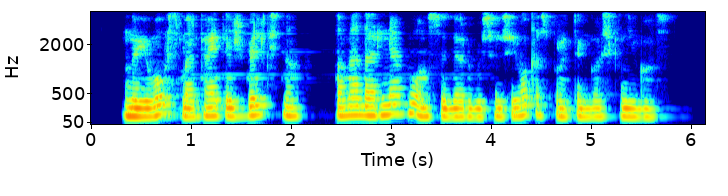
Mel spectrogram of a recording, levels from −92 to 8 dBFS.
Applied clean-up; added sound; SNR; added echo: neural mask model DeepFilterNet 3.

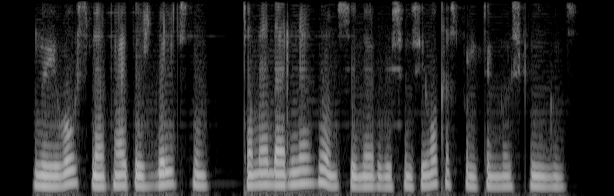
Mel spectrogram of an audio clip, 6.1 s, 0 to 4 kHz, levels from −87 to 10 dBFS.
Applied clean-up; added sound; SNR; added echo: neural separator model SepFormer WHAMR!.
